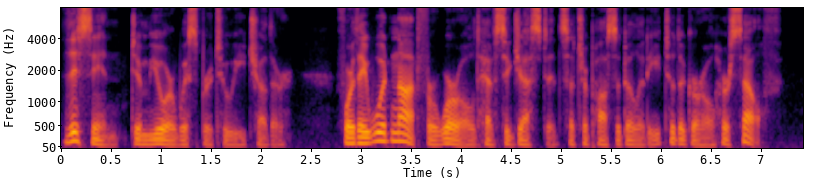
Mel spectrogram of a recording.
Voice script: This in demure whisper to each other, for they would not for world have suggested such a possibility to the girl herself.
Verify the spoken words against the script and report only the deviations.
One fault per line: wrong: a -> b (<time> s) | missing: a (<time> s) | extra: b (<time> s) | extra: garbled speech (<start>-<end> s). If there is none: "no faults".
no faults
